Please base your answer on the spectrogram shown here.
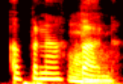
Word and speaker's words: Apnapan: How is it pronounced? Apnapan.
